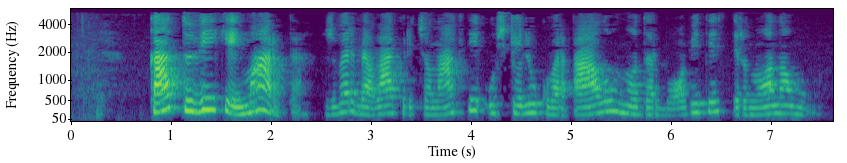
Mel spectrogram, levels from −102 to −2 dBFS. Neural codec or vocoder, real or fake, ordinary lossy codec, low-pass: none; real; MP3, 32 kbps; 5.4 kHz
